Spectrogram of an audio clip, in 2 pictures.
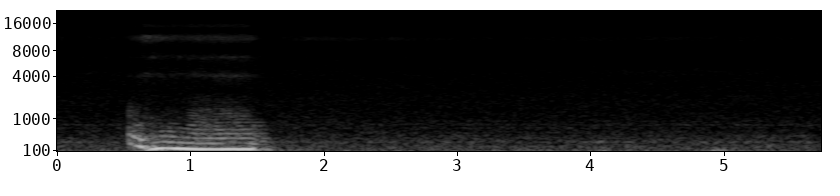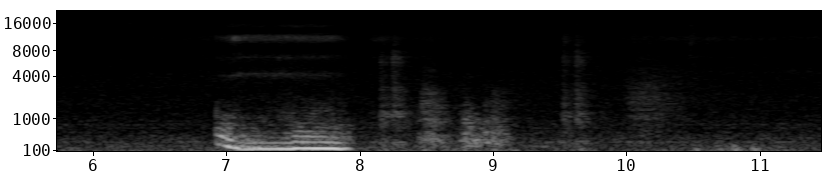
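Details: Pug puppy asleep during the day, snoring: two loud, deep, rattling snores about six seconds apart, with soft snuffles between.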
